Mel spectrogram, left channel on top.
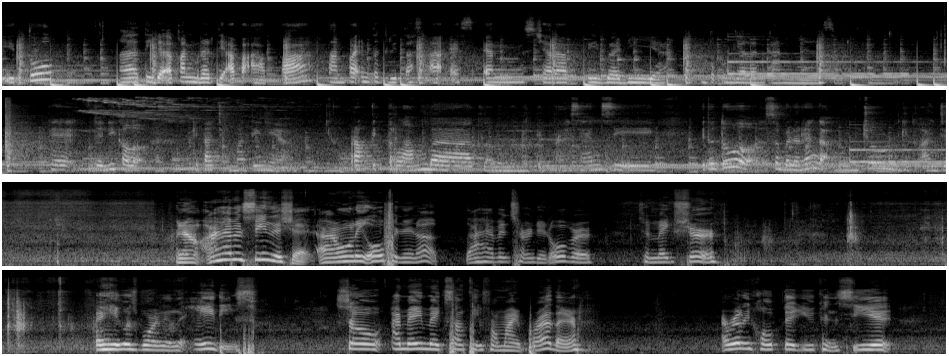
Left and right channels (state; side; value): different; both; correlation 0.00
